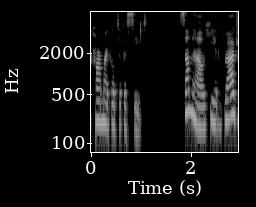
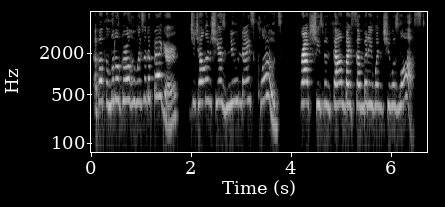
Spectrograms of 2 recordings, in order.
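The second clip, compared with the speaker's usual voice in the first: put-on much higher, louder child's shout; shouting boy; 13 semitones higher, 9 dB louder than usual. A narrator's reading. Little Donald shouting his question across the room, much higher and louder. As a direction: call out like an eager small boy. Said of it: "Donald shouted again".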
